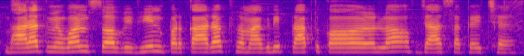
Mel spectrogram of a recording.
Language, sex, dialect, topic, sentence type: Maithili, female, Southern/Standard, agriculture, statement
